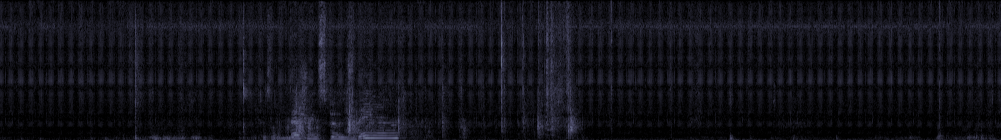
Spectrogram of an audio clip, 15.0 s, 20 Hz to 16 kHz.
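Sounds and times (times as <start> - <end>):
paper rustling: 4.0 - 8.8.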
